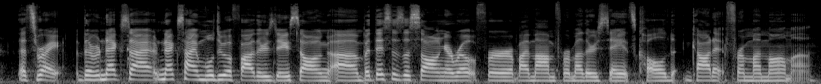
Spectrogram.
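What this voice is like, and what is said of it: Southern American accent. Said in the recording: “There's the Southern accent.”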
